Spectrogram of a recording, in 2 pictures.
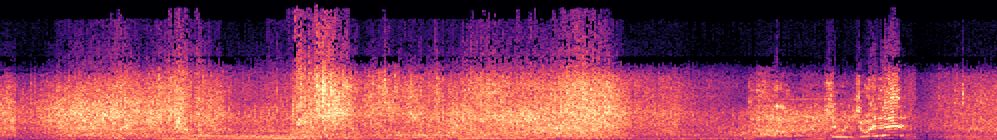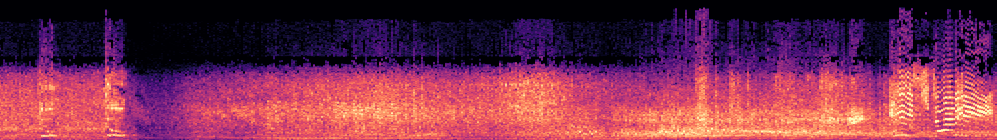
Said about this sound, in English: Oh, Jesus! Just another car jump.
